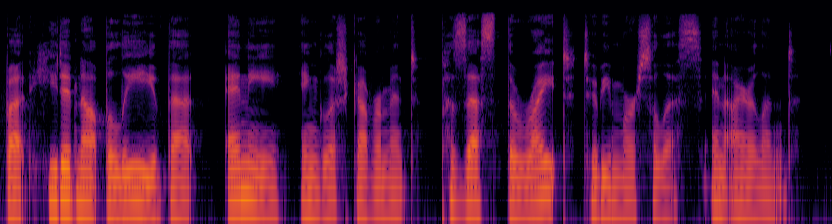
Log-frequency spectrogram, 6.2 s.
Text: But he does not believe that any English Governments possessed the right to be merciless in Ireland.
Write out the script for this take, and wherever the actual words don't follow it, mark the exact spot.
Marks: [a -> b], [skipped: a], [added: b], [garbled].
But he [does -> did] not believe that any English [Governments -> Government] possessed the right to be merciless in Ireland.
